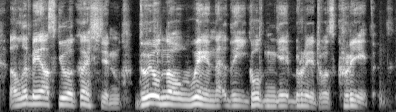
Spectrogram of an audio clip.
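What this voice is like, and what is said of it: Character voice with Russian accent. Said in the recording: “he's got a hotter voice ... that Russian accent ... The Russian accent, you know, it's hot”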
